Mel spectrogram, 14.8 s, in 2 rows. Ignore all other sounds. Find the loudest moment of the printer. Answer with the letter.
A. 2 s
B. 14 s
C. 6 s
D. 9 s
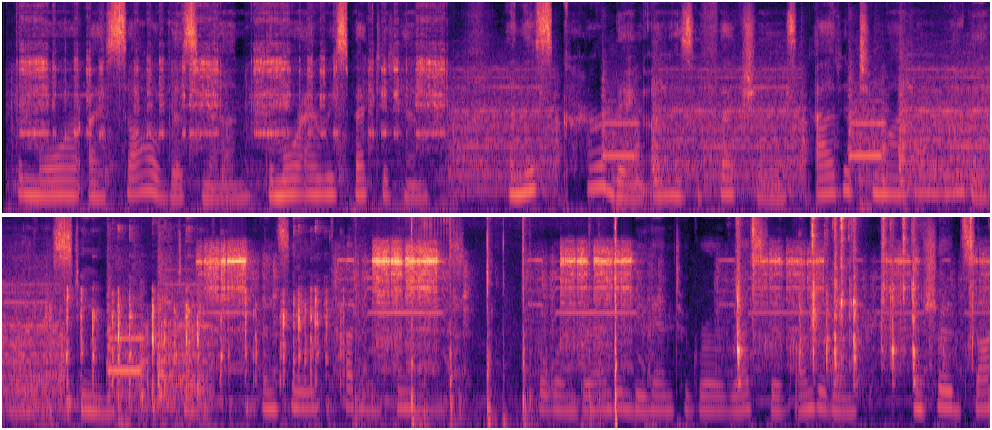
D.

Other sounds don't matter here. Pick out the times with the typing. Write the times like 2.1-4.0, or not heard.
7.7-14.7.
